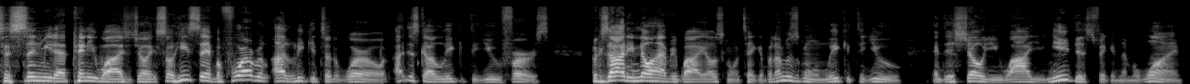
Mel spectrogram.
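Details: Adult male speaker; ordinary speech.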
